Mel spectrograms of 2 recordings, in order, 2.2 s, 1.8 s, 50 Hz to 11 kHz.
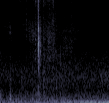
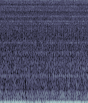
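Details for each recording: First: Porsche 924, first test of newly installed fuel pump and accumulator (aimed at cold start issues), coil pack disconnected, little fuel in tank: faint steady hum for a few seconds after key turn, then stops; fuel pump priming normally, no visible leaks. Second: Porsche 924, cold start after sitting a few weeks, just after a new fuel pump and accumulator were fitted; deep, slightly uneven lumpy idle that improves when the airflow meter plate is lifted by hand; cause of rough cold running not confirmed.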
